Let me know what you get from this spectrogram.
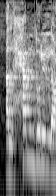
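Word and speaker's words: الحمد لله: এখানে যে হা আছে এটা কি বড় হা না ছোট? হুত্তি না হাওয়াস? হায়ে হুত্তি, এটাকে বলে বড় হা। উচ্চারণ কোথা থেকে করতে হয়? মাঝখান থেকে। মাশাআল্লাহ।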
